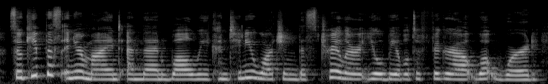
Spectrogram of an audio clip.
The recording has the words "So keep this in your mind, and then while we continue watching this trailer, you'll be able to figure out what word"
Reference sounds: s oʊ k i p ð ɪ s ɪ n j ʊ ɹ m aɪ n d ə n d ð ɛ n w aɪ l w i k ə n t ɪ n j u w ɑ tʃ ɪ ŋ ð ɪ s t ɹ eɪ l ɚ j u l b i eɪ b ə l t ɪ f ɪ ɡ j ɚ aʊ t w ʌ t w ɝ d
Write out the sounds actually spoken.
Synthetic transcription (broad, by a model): s oʊ k i p ð ɪ s ɪ n j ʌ ɹ m aɪ n d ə n ð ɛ n w aɪ l w i k ə n t ɪ n j u w ɑ tʃ ɪ ŋ ð ɪ s t ɹ eɪ l ɚ j u l b i eɪ b l t ɪ f ɪ ɡ j ɚ aʊ t w ʌ t w ɝ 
